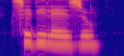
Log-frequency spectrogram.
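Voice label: "sedilesu", female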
